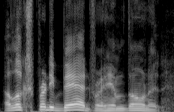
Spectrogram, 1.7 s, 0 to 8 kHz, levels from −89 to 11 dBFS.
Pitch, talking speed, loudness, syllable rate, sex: 145 Hz, 275 wpm, -17 LUFS, 5.9 syllables/s, male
